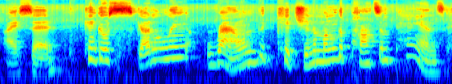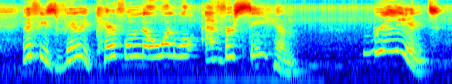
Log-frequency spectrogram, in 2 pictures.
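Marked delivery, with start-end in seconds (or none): 0.8-7.5 put-on lightly higher boy voice; boy mouse. A narrator's reading. Boy reminding grandmother, light eager boy voice. 8.1-8.9 high, loud delighted cry; cried out. A narrator's reading. Grandmother thrilled by the plan, loud high cry. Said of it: "my grandmother cried out".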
